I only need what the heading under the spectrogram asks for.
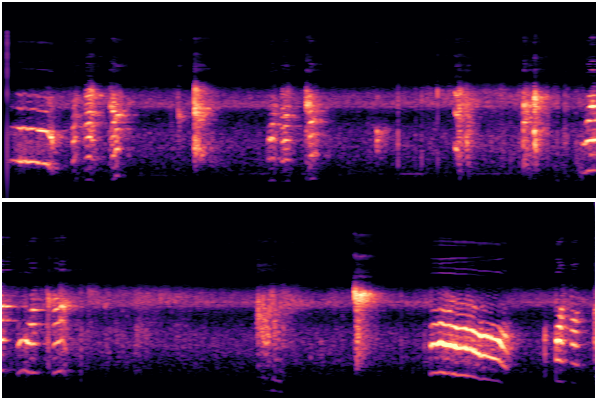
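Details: A one-year-old male pet Indian ringneck parakeet talking, chattering in short word-like bursts with rising and falling tones and a shrill whistled edge; a faint steady high tone runs underneath.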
